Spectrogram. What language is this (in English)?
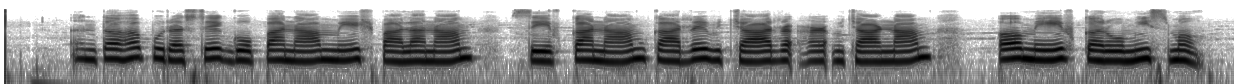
Sanskrit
